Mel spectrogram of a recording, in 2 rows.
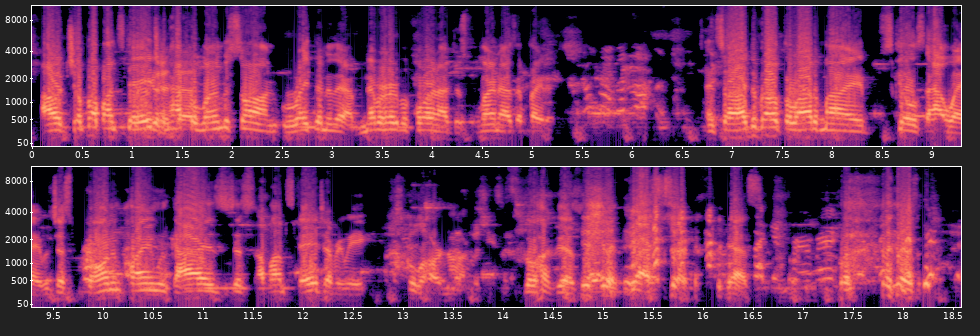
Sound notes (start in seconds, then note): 14.0 laughs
